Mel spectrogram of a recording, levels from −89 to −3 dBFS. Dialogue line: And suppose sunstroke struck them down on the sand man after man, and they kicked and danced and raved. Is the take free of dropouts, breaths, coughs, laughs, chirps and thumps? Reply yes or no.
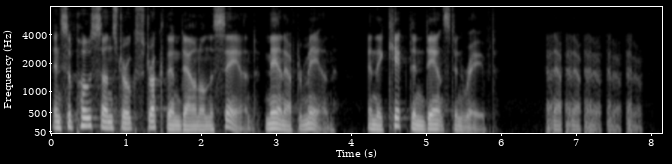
no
